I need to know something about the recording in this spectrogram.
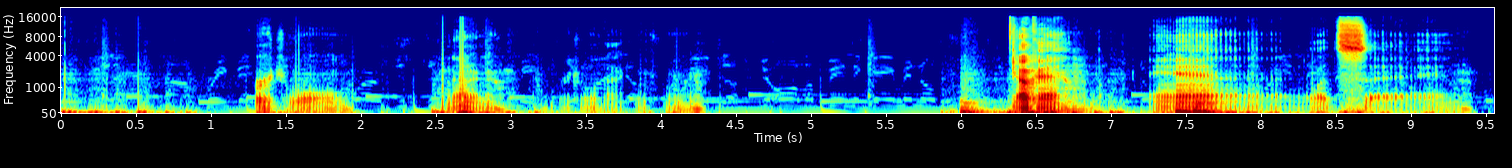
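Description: A man talks casually into a microphone, in bursts with pauses.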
